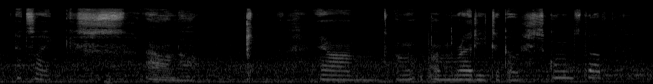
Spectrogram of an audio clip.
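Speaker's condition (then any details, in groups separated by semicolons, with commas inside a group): No condition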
